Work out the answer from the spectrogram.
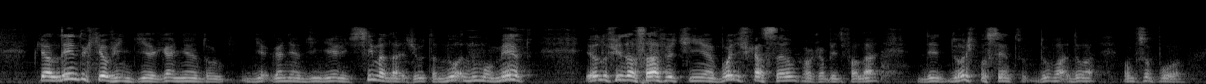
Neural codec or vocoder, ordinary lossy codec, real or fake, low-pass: none; MP3, 24 kbps; real; 7.2 kHz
